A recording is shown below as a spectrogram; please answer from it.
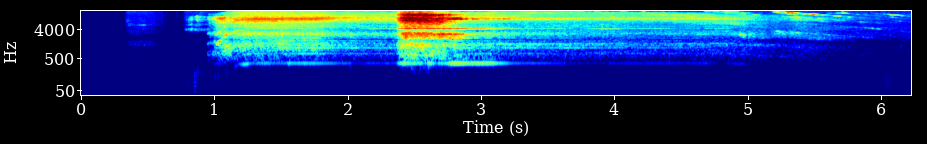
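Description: Router with an eighth-inch bearing-guided round-over bit starting up and running steadily, faint in the recording. It is louder for about a second near the middle while it cuts the round-over on the edge of an end-grain cherry cutting board. It is then switched off and winds down, its pitch falling.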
